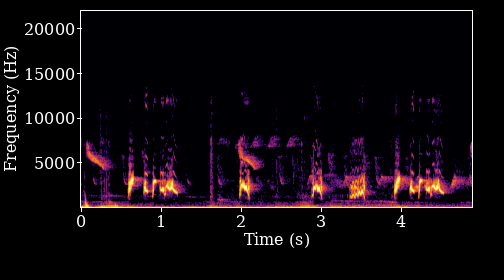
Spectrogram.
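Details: Red-whiskered bulbul sings in the morning during voice training for competition: short chirpy warbled bursts repeated roughly every second, faint thin high whistles behind, and a low knock at the start.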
